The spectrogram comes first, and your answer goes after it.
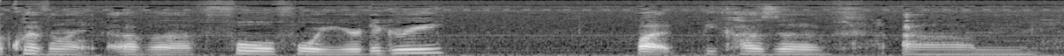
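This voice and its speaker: A woman at a fairly slow pace with long, frequent pauses, amid noticeable background noise. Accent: American. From US South. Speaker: vlogger. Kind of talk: personal vlog monologue. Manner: halting, many fillers.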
